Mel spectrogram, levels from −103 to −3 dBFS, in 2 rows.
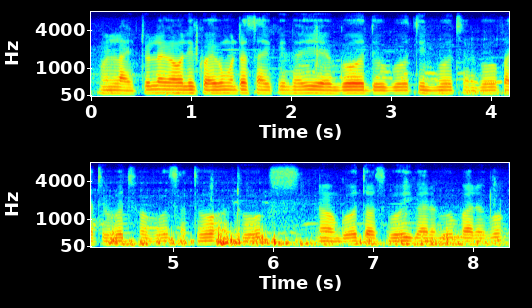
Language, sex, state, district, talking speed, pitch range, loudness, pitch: Bajjika, male, Bihar, Vaishali, 145 wpm, 115-120 Hz, -27 LUFS, 115 Hz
